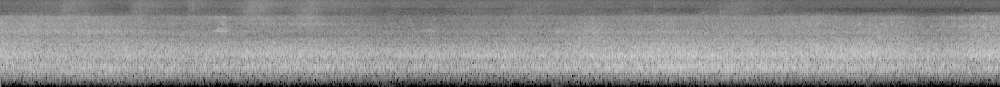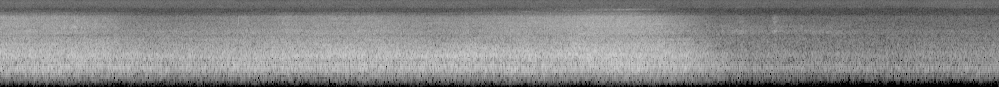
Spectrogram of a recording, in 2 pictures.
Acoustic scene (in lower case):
street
